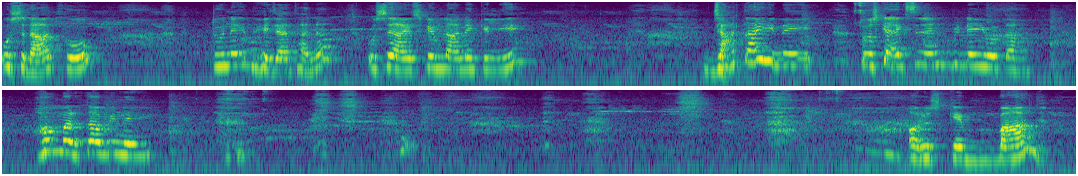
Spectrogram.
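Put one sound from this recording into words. An elderly woman speaks with emotion, close by, heard through a phone or online call.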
